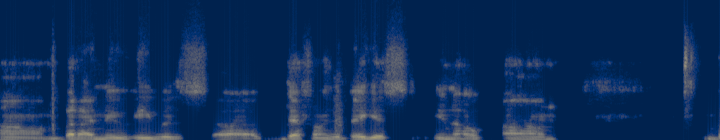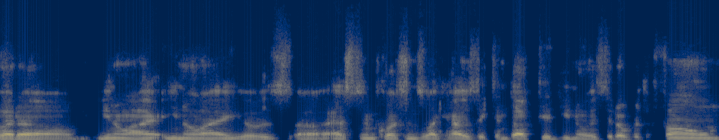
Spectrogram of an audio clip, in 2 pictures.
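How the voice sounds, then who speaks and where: In a dry, close recording with no echo, a man with a Southern US accent speaks at a moderate pace. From Alabama. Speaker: sports recruiting social media commentator. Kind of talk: podcast interview. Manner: hesitant, many fillers.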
